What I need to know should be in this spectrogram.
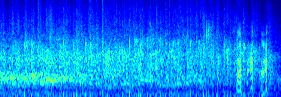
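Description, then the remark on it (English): An audience applauds the performer who played Haman, a dense steady wash of many hands clapping that holds for several seconds, with a few louder, sharper claps standing out near the end. “A round of applause for our Haman here.”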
